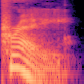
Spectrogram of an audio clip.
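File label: "prey", British English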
